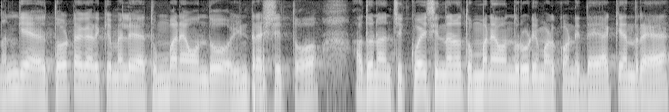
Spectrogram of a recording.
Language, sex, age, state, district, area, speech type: Kannada, male, 60+, Karnataka, Chikkaballapur, rural, spontaneous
